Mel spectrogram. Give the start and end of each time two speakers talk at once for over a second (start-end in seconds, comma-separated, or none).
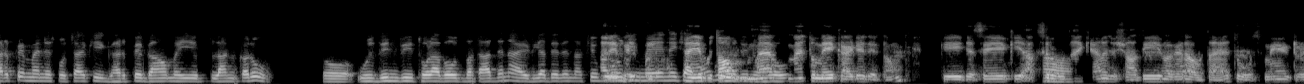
6.0-7.8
